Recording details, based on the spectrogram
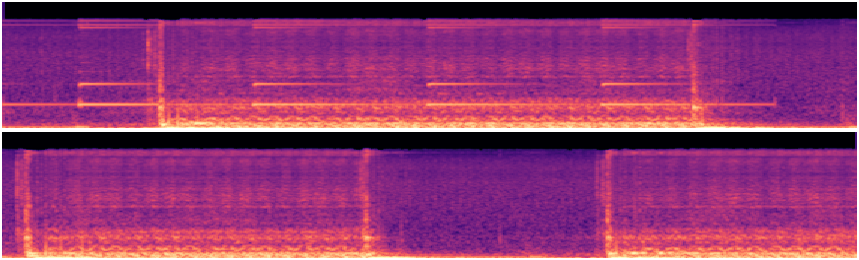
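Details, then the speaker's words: Engine on a cold day with a fully charged warm battery and about half a gallon of fresh gas: three long cranking bursts, the starter turning steadily for several seconds each, with no fire. It later started with ether. "But let's just see what happens when I turn the key. Seems to be cranking over pretty good."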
